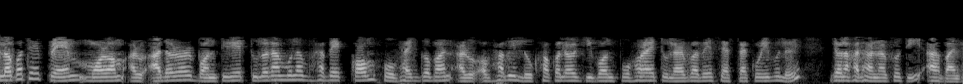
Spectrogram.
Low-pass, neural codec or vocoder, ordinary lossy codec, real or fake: 3.6 kHz; none; MP3, 16 kbps; real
